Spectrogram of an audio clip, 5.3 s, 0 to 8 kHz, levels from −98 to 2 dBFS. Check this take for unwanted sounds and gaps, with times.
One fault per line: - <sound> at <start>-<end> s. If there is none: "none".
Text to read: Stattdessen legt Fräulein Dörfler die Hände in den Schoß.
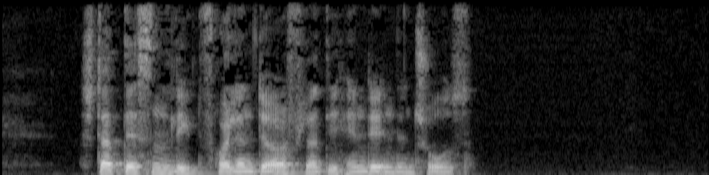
none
